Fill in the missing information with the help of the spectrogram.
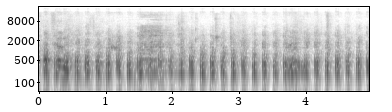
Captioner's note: ghost box buzzing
